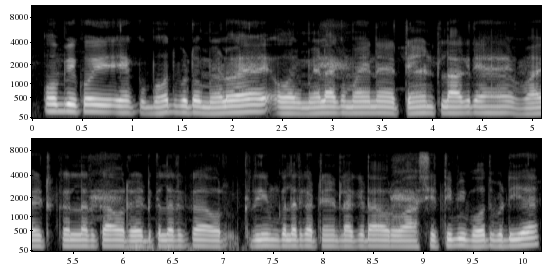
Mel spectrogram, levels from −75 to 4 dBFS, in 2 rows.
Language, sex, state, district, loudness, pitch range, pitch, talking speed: Hindi, male, Rajasthan, Nagaur, -16 LUFS, 130-135 Hz, 130 Hz, 200 wpm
